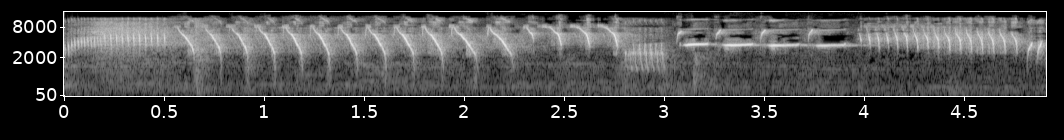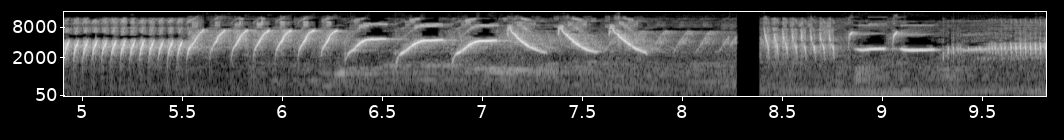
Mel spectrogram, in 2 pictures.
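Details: Singing Yorkshire canary delivering a long varied song: quick rolling trills of sweeping notes, sustained buzzy passages, metallic high chips and looping whistled phrases that change every second or two, with a faint low rumble near the end.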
